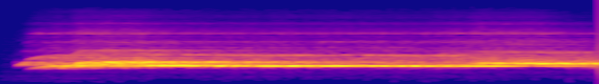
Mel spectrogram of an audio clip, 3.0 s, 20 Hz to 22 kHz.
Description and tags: whistle howl 2.22-2.25
flute whistle reverb
flute, reverb, whistle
